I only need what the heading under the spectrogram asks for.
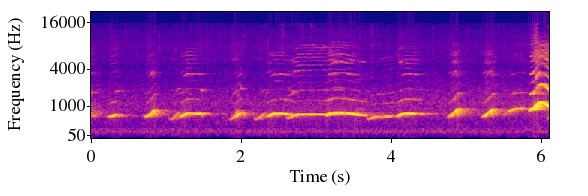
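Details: Gibbons at a college zoo in Gainesville, Florida, howl in clear, swooping hoots that rise and fall, building faster and higher toward the end.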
